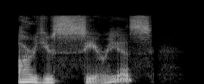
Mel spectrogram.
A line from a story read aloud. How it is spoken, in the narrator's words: murmured a woman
